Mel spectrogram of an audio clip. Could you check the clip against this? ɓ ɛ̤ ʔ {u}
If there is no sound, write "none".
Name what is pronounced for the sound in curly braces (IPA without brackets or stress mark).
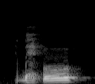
u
